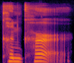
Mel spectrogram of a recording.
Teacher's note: The stress is on the second part. Concur. It sounds a little bit like the purring sound a happy cat makes, but with a k sound at the start.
